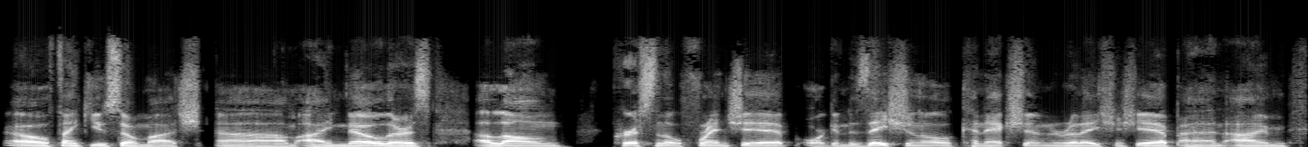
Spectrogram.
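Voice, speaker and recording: A man with a light Irish accent tinged with New York, giving halting, conversational answers as an interview guest. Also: mid-range voice, flat delivery, no echo, clean studio sound. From Ireland. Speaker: guest, executive of a community organization.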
